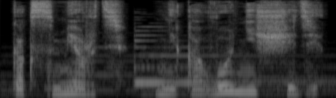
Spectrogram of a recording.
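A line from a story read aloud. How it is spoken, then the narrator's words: Slow, distinct speech. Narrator (Russian): медленно и отчетливо сказала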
